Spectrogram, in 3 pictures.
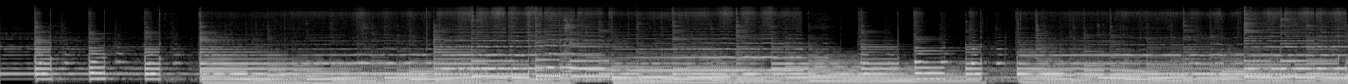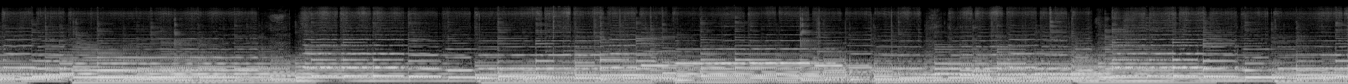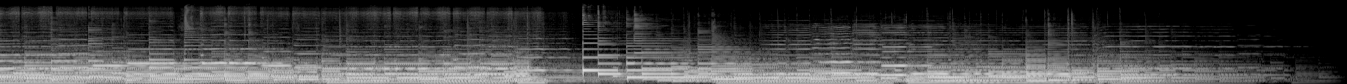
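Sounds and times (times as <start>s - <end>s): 
Balkan blues music: 0.3s - 39.8s.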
